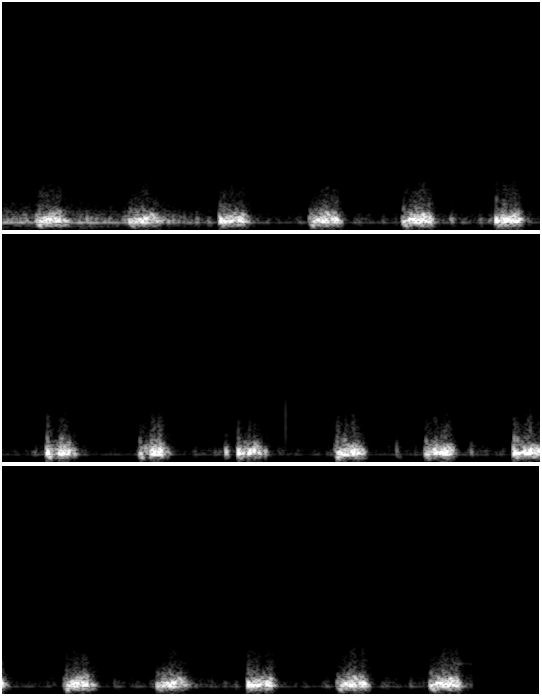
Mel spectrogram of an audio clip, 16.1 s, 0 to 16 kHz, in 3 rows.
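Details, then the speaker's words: Man with osteogenesis imperfecta (blue sclerae, many bone fractures) and ruptured mitral chordae tendineae, at the apex: regular heart sounds about 65 a minute, each with a loud holosystolic mitral regurgitation murmur. "our next patient also has a ruptured C any"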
